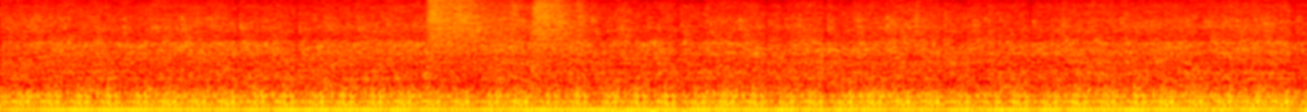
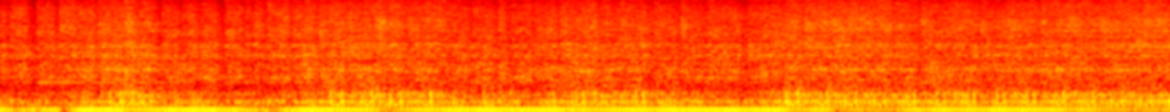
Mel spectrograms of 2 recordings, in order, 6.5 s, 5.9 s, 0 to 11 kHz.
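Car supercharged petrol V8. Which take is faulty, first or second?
second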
